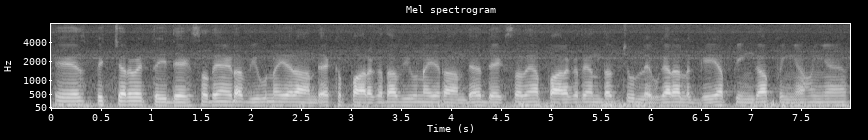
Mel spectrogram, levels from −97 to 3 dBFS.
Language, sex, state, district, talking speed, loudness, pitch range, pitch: Punjabi, male, Punjab, Kapurthala, 235 wpm, -16 LUFS, 110-120 Hz, 115 Hz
